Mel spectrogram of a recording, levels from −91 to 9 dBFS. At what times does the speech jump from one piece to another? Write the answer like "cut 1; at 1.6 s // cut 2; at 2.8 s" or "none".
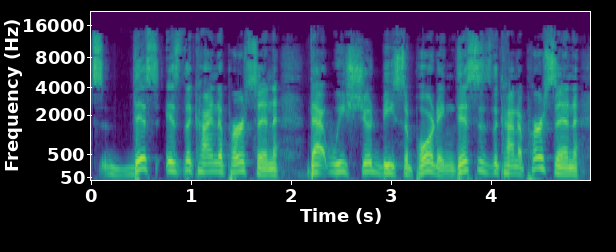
cut 1; at 3.6 s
